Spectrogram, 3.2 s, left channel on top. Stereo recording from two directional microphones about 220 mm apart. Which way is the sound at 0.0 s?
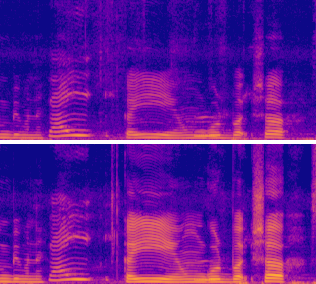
30° right (ahead or behind).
